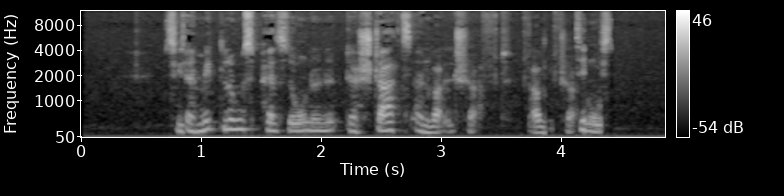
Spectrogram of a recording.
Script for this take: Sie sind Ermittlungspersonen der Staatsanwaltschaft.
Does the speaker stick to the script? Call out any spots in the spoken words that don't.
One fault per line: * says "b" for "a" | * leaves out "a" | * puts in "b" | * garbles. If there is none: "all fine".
* leaves out "sind"
* garbles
